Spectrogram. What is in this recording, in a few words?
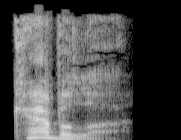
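"cabala", British English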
